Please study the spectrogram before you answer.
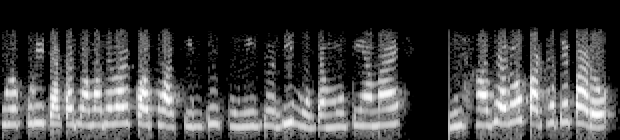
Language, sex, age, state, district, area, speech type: Bengali, female, 45-60, West Bengal, Purulia, urban, conversation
